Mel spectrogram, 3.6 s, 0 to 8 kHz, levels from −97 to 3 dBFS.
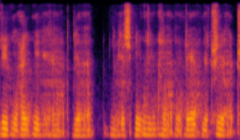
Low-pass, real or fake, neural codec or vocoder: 7.2 kHz; fake; autoencoder, 22.05 kHz, a latent of 192 numbers a frame, VITS, trained on one speaker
